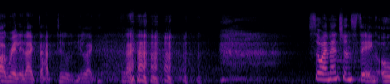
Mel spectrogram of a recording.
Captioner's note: laughing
